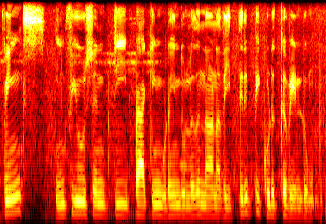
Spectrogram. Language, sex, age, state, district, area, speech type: Tamil, male, 30-45, Tamil Nadu, Tiruvarur, rural, read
